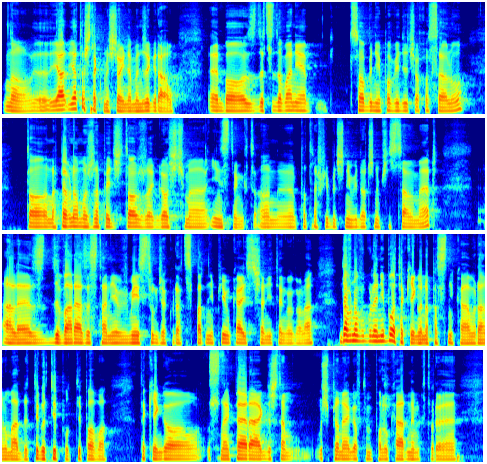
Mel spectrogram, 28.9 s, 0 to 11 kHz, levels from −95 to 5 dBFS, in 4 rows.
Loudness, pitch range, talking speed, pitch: -17 LUFS, 100-115 Hz, 150 wpm, 105 Hz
